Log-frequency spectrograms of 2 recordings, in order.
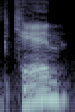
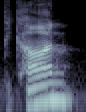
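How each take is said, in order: First: "pecan" ending like the word "can"; pecan with a short A. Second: "pecan" ending in a broad "kahn". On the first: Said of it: "Is it pecan or is it pecan". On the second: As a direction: say "pecan" as pih-KAHN, open AH. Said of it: "or is it pecan". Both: Shown as a demonstration.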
